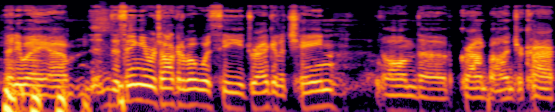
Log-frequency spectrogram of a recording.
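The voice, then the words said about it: Strong Prince Edward Island accent. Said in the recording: “my strong Dartmouth or whatever accent, but it's actually from Prince Edward Island”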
